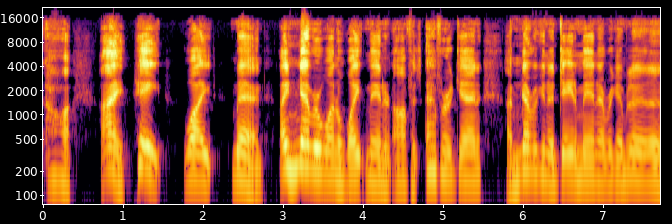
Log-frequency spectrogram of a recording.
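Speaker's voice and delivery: mocking quote. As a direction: caricature a ranting TikToker. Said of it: "they proceed to say stuff like".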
